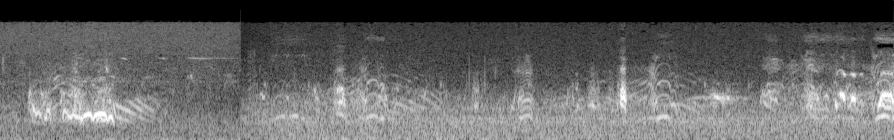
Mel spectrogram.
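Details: Canvasback ducks in Wisconsin give harsh, nasal calls, some grating and some honking, in irregular overlapping bursts several times a second over a soft background hiss.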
